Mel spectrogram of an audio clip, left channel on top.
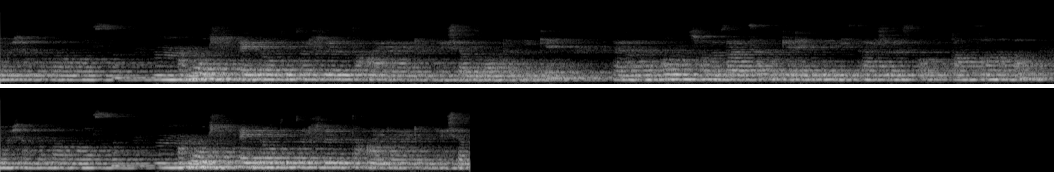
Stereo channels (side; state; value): right; drops out; at 4.7 s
